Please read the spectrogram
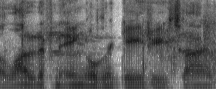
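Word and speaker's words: Gaethje: Yeah, and he comes at you from all kinds of different angles, which will be interesting to see how I can't say his name right. Gagey, is that right? – Yeah, it doesn't look like it sounds like Gagey, but yeah, that's what it is.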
